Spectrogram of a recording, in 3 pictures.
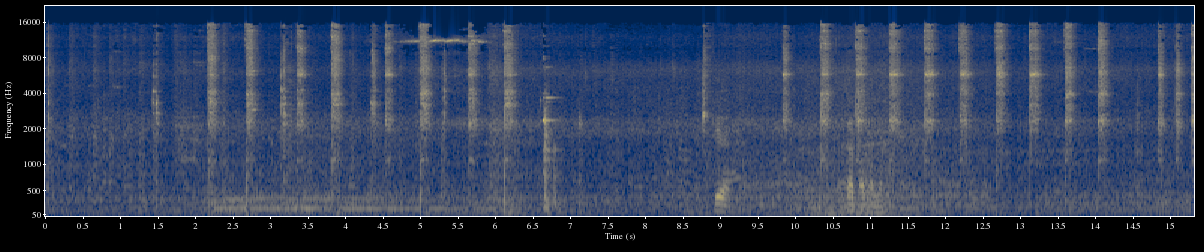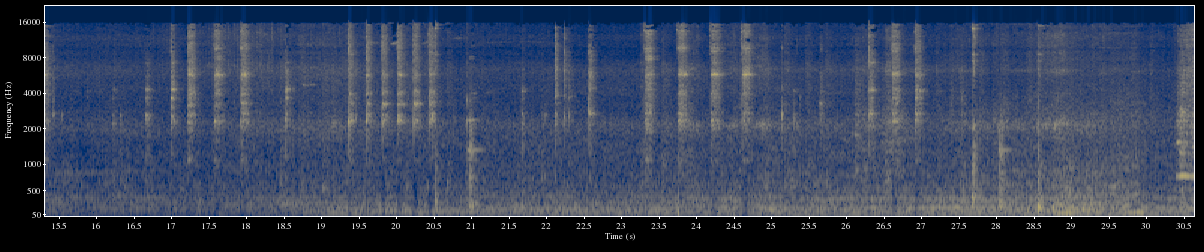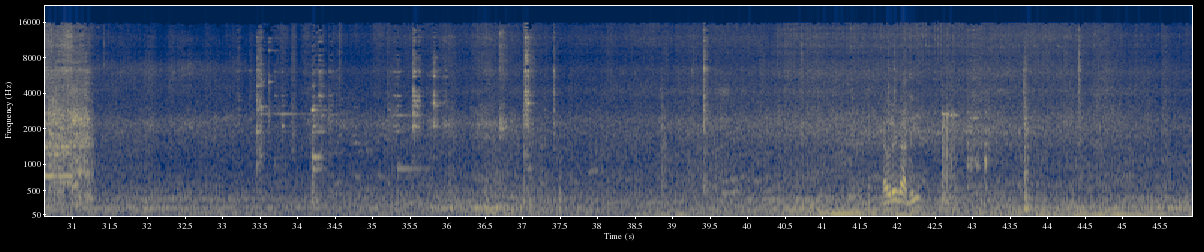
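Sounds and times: hammer tapping steel: 1.4 - 7.0, 9.8 - 15.6, 16.2 - 27.1.

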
